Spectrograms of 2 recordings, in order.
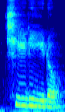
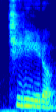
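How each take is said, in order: Both takes have the same delivery.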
